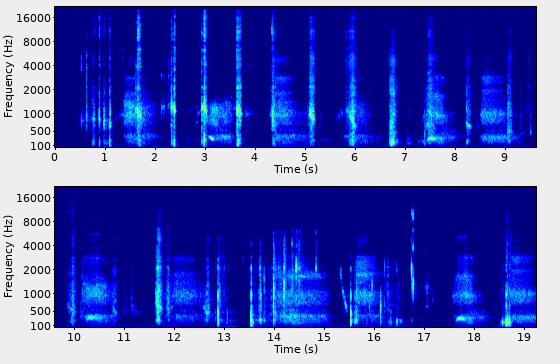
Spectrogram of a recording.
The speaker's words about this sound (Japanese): 左耳はポリポリ。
